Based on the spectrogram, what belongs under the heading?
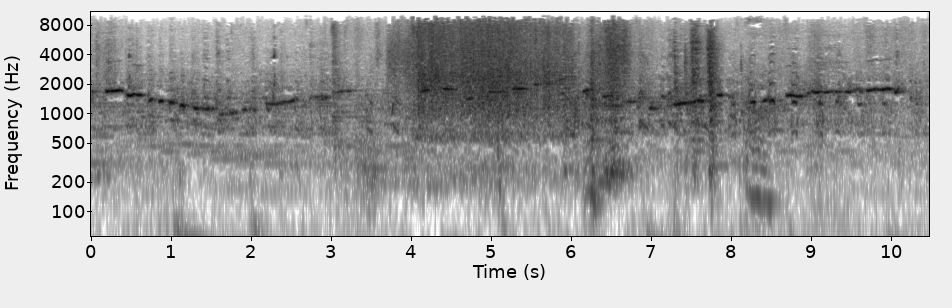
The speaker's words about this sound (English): Get them off, please. Please, I can't stand it. Hate birds, you see.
